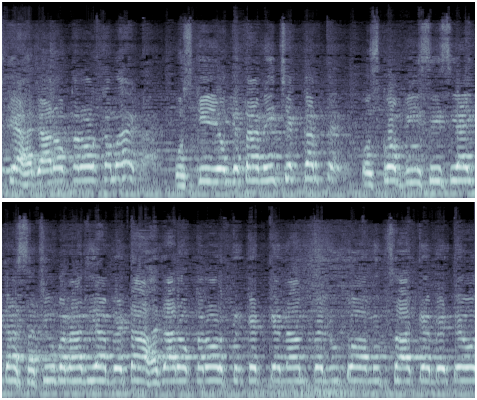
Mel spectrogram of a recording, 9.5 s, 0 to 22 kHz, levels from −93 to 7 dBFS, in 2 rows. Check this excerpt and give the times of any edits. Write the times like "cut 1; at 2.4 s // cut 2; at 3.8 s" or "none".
none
